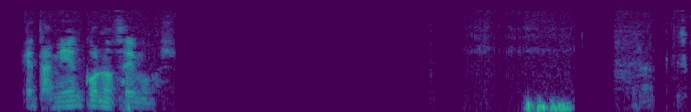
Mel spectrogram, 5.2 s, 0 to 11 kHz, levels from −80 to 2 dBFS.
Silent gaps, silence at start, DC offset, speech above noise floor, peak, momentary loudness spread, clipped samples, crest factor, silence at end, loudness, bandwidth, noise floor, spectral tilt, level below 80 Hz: 1.32-3.21 s, 3.27-3.45 s, 4.38-4.59 s; 0.15 s; under 0.1%; over 54 dB; -16 dBFS; 21 LU; under 0.1%; 24 dB; 0.05 s; -36 LUFS; 8.4 kHz; under -90 dBFS; -5 dB/octave; -52 dBFS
